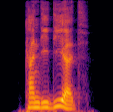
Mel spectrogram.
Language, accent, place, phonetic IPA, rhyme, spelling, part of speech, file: German, Germany, Berlin, [kandiˈdiːɐ̯t], -iːɐ̯t, kandidiert, verb, De-kandidiert.ogg
- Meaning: 1. past participle of kandidieren 2. inflection of kandidieren: third-person singular present 3. inflection of kandidieren: second-person plural present 4. inflection of kandidieren: plural imperative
